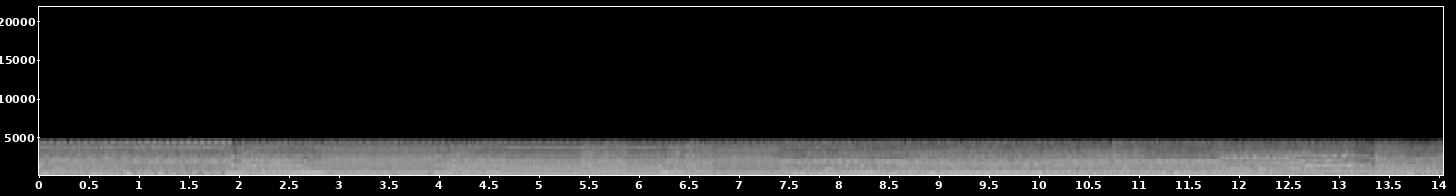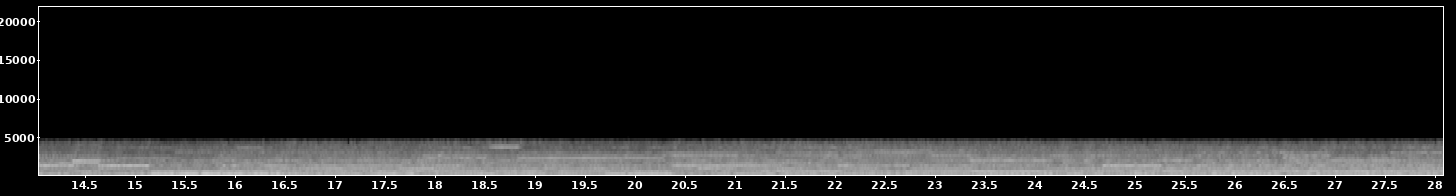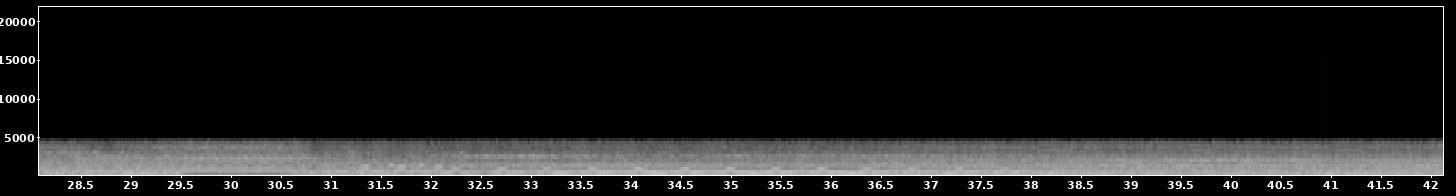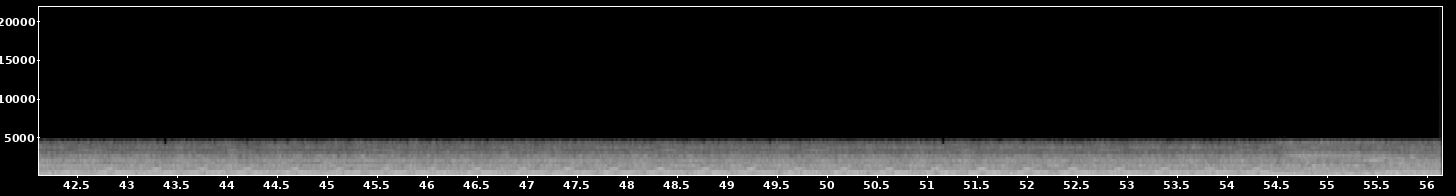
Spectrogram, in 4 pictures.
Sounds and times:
Sampler: 0.0 - 56.1.

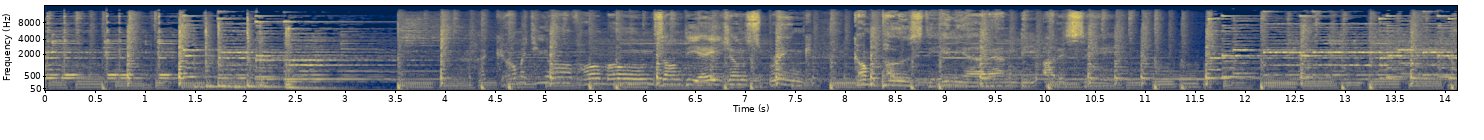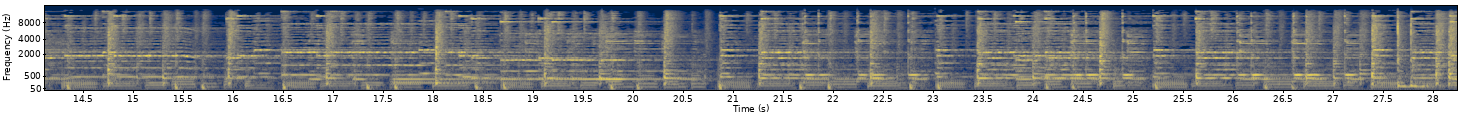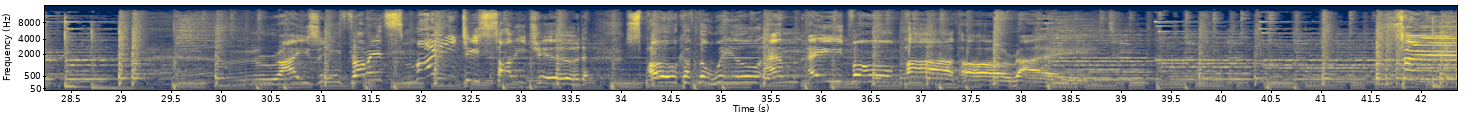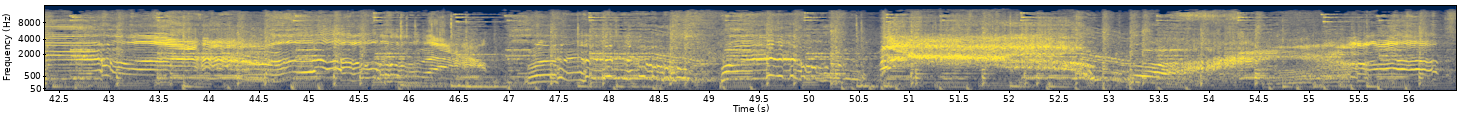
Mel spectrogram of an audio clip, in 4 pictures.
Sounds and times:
Rock music: 0.0 - 56.4.

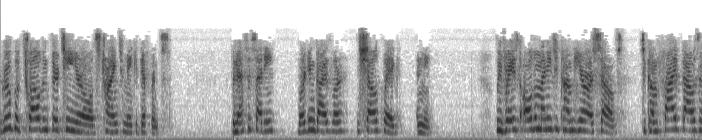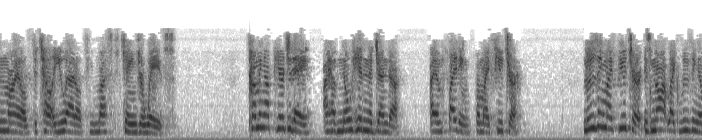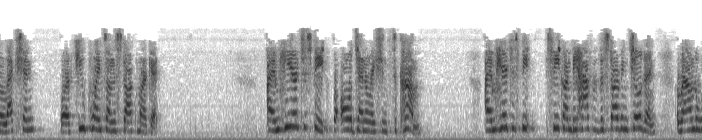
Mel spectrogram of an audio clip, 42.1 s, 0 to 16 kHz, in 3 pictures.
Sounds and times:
Female speech, woman speaking: 0.0 - 3.4, 4.6 - 8.7, 9.9 - 17.6, 19.0 - 24.6, 25.7 - 31.3, 33.4 - 36.6, 37.8 - 42.1.

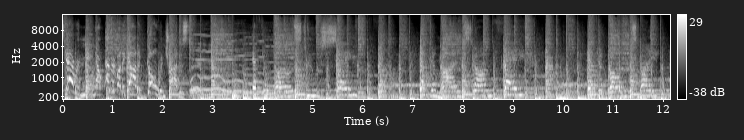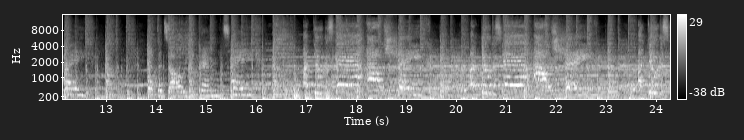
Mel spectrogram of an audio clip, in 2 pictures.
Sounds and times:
Music: 0.0 - 24.2.

